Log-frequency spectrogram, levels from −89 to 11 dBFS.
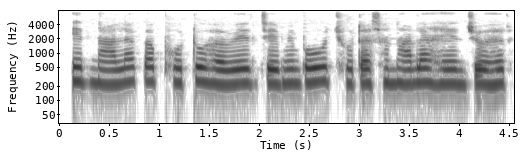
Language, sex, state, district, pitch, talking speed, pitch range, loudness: Surgujia, female, Chhattisgarh, Sarguja, 230 Hz, 170 wpm, 225-240 Hz, -21 LUFS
